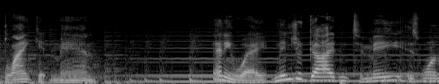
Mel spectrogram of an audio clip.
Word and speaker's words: Gaiden: We're talking Ninja Gaiden. Everyone always said Ninja Gaiden, but I know for a fact it's Gaiden. You know where I Gaiden. learned that? From the wizard.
